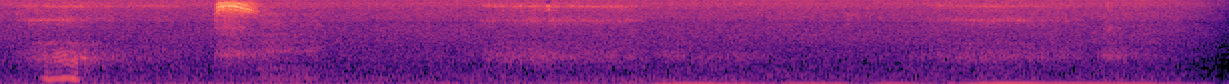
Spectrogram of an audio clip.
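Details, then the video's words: Sleeping Chihuahua, Lolita de Capdepera, snoring indoors: low, rumbling breaths swelling and fading in slow waves about every second or two, after a brief tonal whimper at the start and a soft click. "chihuahua roncando"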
